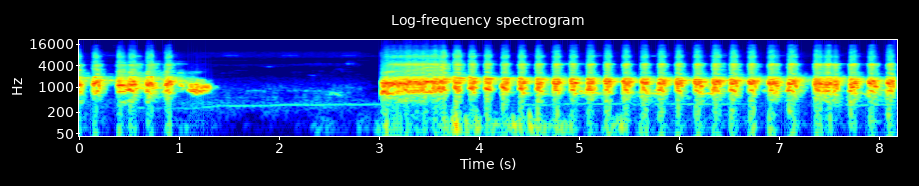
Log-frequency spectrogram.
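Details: Female red junglefowl giving rapid, loud, clipped harsh notes, nearly three per second, in a long steady series after a short pause. A low steady hum runs underneath.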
